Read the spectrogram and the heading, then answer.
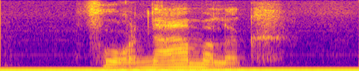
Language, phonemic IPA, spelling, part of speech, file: Dutch, /vorˈnamələk/, voornamelijk, adverb, Nl-voornamelijk.ogg
- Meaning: mainly, mostly; predominantly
